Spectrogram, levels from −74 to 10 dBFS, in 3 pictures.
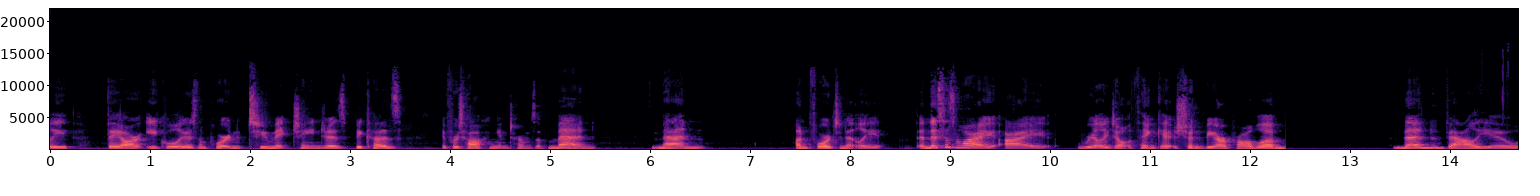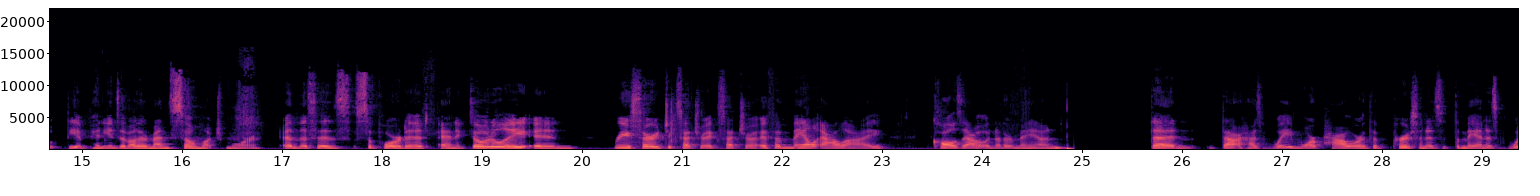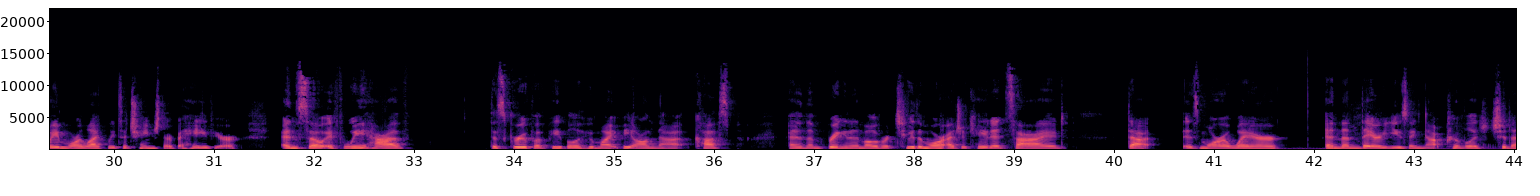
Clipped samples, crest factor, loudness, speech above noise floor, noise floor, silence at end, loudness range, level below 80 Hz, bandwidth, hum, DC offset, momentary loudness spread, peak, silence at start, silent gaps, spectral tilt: under 0.1%; 18 dB; -23 LUFS; 34 dB; -56 dBFS; 0 s; 4 LU; -46 dBFS; 13.5 kHz; none; under 0.1%; 9 LU; -6 dBFS; 0 s; 24.94-25.62 s, 31.56-31.64 s, 33.03-33.12 s, 33.19-33.45 s, 33.61-33.65 s, 36.62-36.71 s, 40.00-40.10 s, 40.52-40.64 s; -5 dB/octave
